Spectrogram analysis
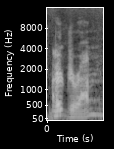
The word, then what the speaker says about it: Bergeron: And of course, I'm probably not pronouncing that right, but it's Bergeron.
